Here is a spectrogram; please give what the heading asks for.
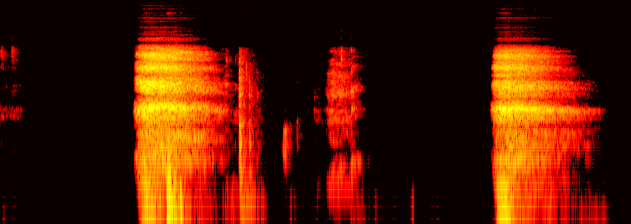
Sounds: Sigh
